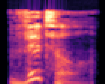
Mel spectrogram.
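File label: "victual", British English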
